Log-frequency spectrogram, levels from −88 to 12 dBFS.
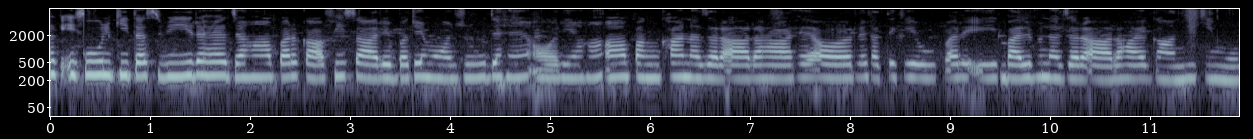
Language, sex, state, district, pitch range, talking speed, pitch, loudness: Hindi, female, Jharkhand, Jamtara, 225-245 Hz, 160 wpm, 235 Hz, -22 LUFS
